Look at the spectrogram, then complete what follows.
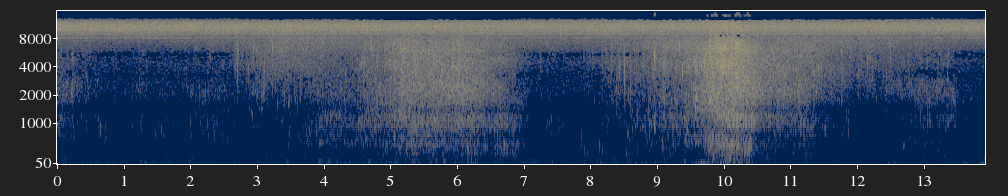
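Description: Sea waves washing in faintly: a soft wash about five seconds in and a louder one about ten seconds in.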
